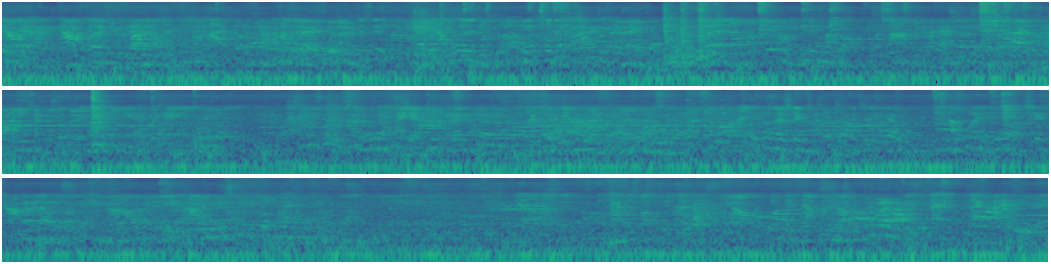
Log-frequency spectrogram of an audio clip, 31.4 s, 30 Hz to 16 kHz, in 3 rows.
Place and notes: Yonghe District, New Taipei City - In the restaurant
In the restaurant, Binaural recordings, Zoom H6+ Soundman OKM II
New Taipei City, Taiwan, 24 December 2013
